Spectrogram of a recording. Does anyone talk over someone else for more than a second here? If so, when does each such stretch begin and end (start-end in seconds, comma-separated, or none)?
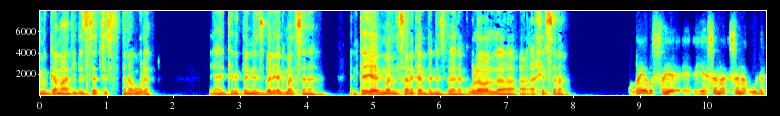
none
